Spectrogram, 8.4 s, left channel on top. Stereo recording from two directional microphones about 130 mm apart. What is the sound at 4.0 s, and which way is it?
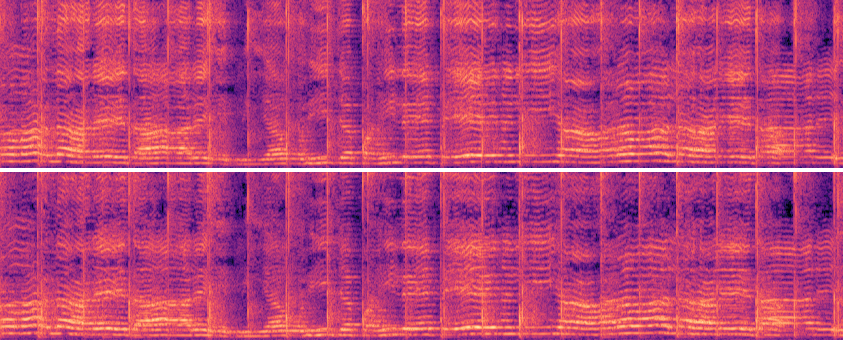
Hands, 35° left (ahead or behind).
